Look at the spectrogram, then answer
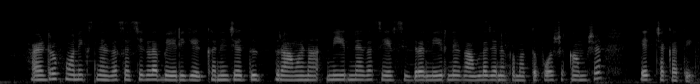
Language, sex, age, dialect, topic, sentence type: Kannada, female, 18-24, Dharwad Kannada, agriculture, statement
